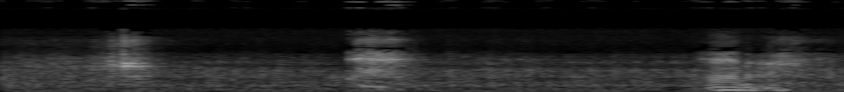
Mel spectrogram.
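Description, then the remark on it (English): A moving freight train boxcar with an open door gives a steady low rumble throughout, with three brief, louder rattling bursts spaced about a second or two apart. “Boxcar, open door. I made it just in time.”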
